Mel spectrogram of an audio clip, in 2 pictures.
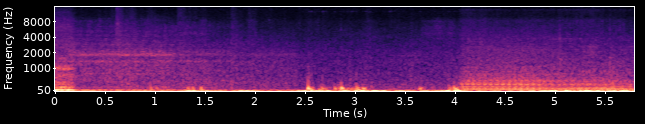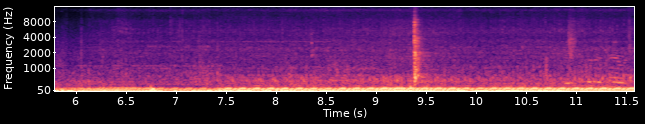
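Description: A Jeep being moved in snow, its engine rumbling low and steady, rising in level and settling into a close idle-like drone, with clatter and talk earlier.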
